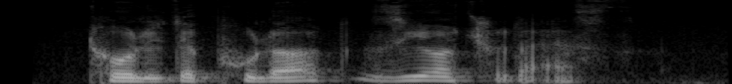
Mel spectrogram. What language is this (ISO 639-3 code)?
fas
